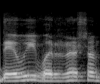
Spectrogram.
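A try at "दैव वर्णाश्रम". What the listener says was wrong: It is not Daivi, Prabhu, it is Daiva. Varnash. Daiva Varnashrama.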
